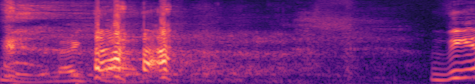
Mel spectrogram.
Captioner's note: audience laughing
